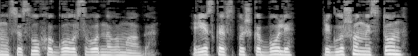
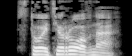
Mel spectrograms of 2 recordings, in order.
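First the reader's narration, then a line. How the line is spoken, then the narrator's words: Growled. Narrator (Russian): рыкнул ректор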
